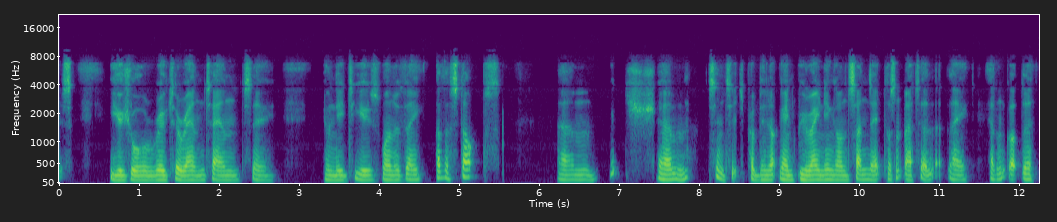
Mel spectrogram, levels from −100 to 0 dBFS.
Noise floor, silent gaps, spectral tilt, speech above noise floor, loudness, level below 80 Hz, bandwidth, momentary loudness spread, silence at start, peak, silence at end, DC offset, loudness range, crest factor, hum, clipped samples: -74 dBFS; none; -5 dB/octave; 50 dB; -24 LUFS; -68 dBFS; 8.4 kHz; 11 LU; 0 s; -6 dBFS; 0.1 s; under 0.1%; 4 LU; 18 dB; none; under 0.1%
